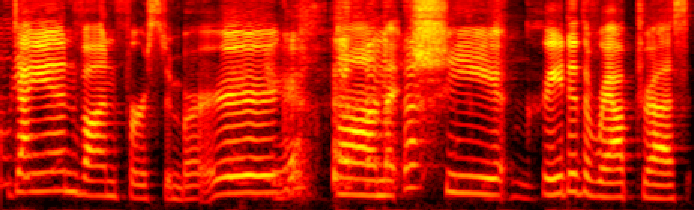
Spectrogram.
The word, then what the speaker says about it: Diane von Furstenberg: All of my friends, we will be the Diane Furstenberg. That is Can you that say it right? Is Diane von Furstenberg.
